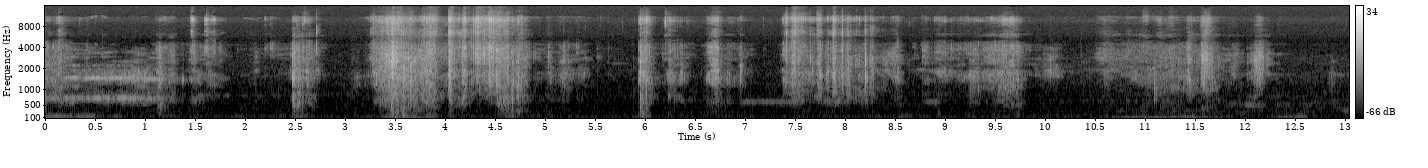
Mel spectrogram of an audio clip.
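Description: Irregular crunching and rustling of dry leaf litter and stiff plant leaves, in short noisy bursts, the longest and loudest a few seconds in.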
